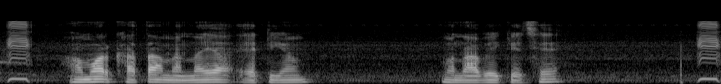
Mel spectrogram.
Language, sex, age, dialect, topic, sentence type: Maithili, male, 46-50, Bajjika, banking, question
